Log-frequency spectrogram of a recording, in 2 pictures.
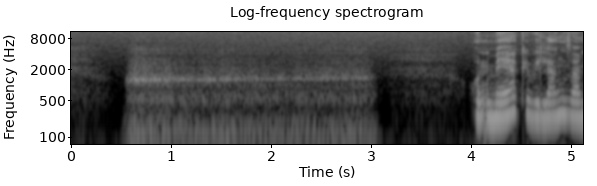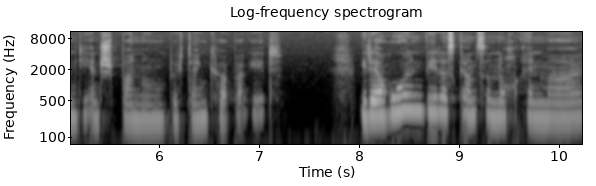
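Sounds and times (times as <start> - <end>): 
slow controlled exhale through the mouth in a relaxation breathing exercise: 0.0 - 3.9
speech: 4.0 - 10.2.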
